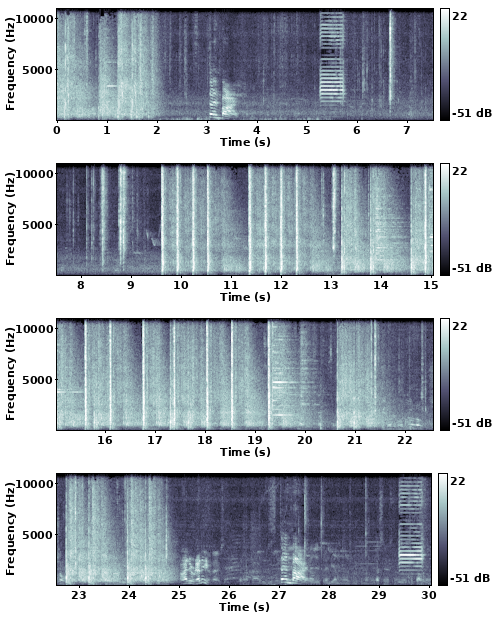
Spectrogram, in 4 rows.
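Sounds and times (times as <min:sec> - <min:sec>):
pistol shots: 0:00.0 - 0:02.1, 0:09.6 - 0:19.9, 0:20.6 - 0:21.6, 0:22.7 - 0:25.0
faint gunshot cracks: 0:22.8 - 0:24.9.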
